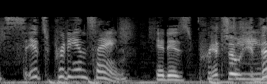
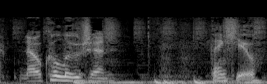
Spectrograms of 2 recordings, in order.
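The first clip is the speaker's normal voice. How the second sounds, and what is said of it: Imitates another person's voice. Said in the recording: “pretty good, ... really good ... impersonation”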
